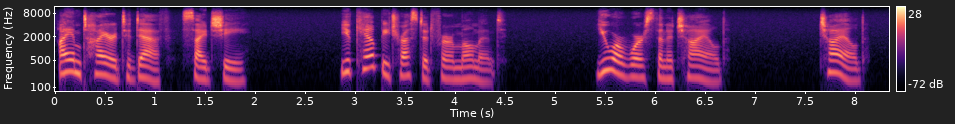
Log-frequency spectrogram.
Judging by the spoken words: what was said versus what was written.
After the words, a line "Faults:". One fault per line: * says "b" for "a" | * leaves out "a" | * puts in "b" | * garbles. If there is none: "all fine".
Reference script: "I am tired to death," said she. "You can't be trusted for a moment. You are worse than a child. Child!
"I am tired to death," sighed she. "You can't be trusted for a moment. You are worse than a child. Child!
Faults:
* says "sighed" for "said"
